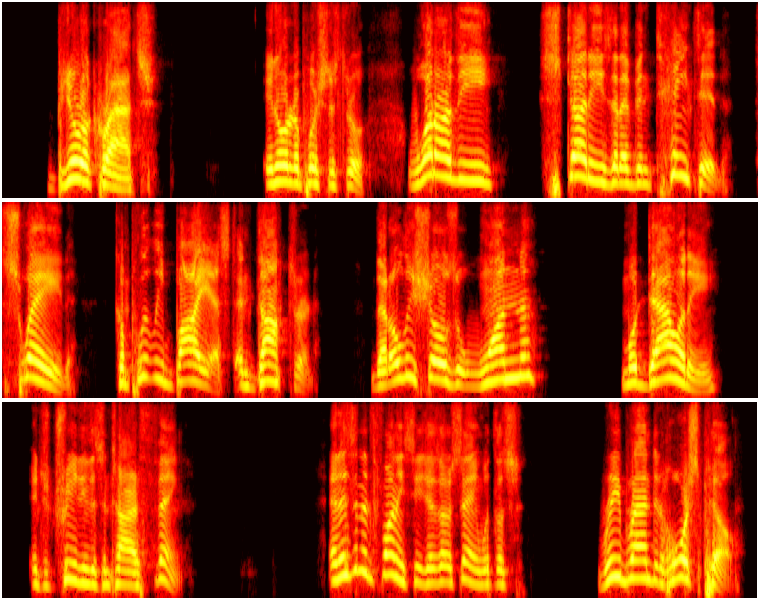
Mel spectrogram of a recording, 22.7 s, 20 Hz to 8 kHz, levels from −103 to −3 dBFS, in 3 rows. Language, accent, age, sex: English, American, 40-59, male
